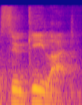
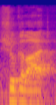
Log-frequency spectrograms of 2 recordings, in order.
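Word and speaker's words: sugilite: crystal named after me I would want to pronounce properly as well as a suji light not like D as in geese not sugar light or cycle I threw out that it's got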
